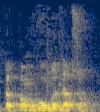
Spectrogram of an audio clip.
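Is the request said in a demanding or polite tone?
demanding. The request sounds harsh and demanding. The son is speaking rudely to his father. The speaker calls it wrong. "comme ça, il me parle, je ne le vois pas"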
